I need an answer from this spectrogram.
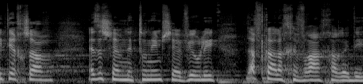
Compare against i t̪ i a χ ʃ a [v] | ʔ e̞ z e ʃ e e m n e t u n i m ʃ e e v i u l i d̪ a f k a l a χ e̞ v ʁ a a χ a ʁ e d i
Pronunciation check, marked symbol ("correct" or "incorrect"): correct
